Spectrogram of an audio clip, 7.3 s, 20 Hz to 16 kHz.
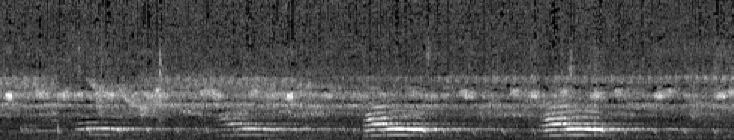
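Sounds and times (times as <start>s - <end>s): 
Indian peafowl giving loud nasal arched wailing calls: 0.7s - 6.6s.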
